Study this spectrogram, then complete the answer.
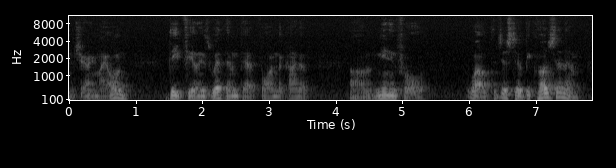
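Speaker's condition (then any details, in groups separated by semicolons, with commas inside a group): ALS; about a year since diagnosis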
